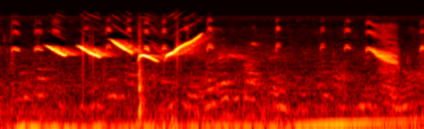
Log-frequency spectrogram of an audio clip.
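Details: Green-winged saltator (Saltator similis), loose rather than caged, delivers a strong phrase of five or six clear whistled slurs, falling then a final rising sweep, followed by quieter chirps and one last descending whistle; soft high twitters persist throughout.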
